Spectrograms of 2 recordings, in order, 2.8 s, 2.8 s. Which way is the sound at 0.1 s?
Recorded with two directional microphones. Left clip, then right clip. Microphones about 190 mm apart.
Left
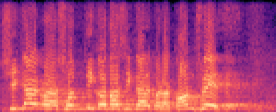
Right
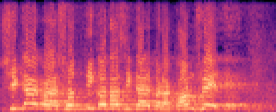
15° left (ahead or behind).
